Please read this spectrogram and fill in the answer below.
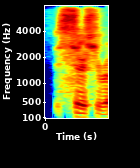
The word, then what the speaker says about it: Saoirse: Saoirse Ronan. – Saoirse Ronan, yeah, I always get the first name. Saoirse Ronan.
